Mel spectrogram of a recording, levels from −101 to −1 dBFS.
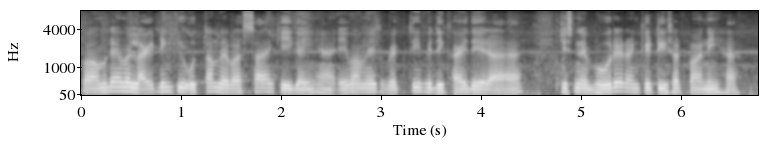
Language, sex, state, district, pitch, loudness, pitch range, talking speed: Hindi, male, Jharkhand, Palamu, 135 Hz, -15 LUFS, 125-145 Hz, 210 wpm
